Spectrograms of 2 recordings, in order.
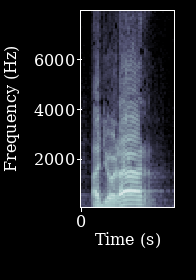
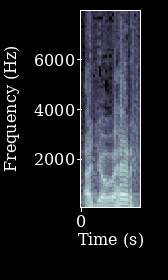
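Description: First: The slip "llorar" said by mistake, a bit louder; "llorar" blurted as if it meant rain; wrong word slip. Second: "llover" said firmly as the fix, a bit louder; self-correction to "llover"; corrected word. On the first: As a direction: misspoken "llorar", to be corrected. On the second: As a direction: correct yourself: "llover", with a laugh just before. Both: Real, not acted. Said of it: "No, no llorar".

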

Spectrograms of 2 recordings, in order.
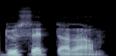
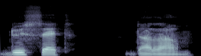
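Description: First: Said in the usual way. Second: "Duset", a clear pause, then "Daram"; word-by-word pronunciation. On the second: Shown as a demonstration. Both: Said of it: "the word I learned was".

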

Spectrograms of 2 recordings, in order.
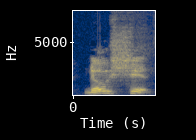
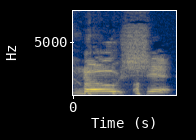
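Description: First: Blurted out in disbelief; a loud, stunned no shit; louder amazed exclamation. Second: Loud, stunned no shit; reliving the shock out loud; louder retold amazement; retold disbelief. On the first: Real, not acted. Stunned at dead goose. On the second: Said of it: "And I'm like".

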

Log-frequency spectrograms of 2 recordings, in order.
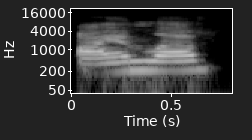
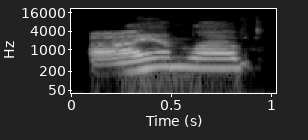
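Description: First: Higher, lightly voiced kid; firm little prompt, imitating a child; imitated child leading. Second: Much higher sing-song repeat; retold parent playing along, pitched up; obedient echo. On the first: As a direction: lead the affirmation like a preschooler. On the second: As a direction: echo the child's affirmation dutifully. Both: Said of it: "You need to repeat it".

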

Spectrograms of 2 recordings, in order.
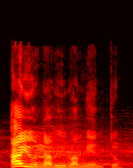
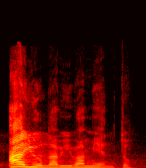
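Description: First: Hay un avivamiento declared much louder, HAY hit hard; shouted Hay un avivamiento; louder emphatic repeat. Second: Said in the usual way. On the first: Shown as a demonstration. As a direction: proclaim Hay un avivamiento with full force.

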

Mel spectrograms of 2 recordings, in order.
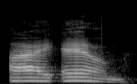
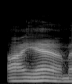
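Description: First: "I am" dit grave et solennel, comme le nom de Dieu; weighty I am. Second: "I am" dit lentement et appuyé; stress on I am. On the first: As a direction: pose "I am" comme un titre divin. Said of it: "as in". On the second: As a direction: insiste sur "I am". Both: Shown as a demonstration.

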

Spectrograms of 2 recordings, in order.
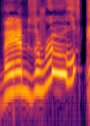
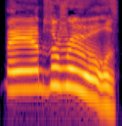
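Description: First: Much higher, odd drawling voice; smug Hades. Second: Much higher, slow goofy drawl; smug Zeus. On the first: Hades telling Demeter the rules in a goofy high voice. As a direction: shrug it off smugly. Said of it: "he's like". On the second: Zeus settling the dispute in a slow goofy high voice. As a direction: lay down the law lazily. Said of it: "Zeus is like". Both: Retold or imitated.

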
